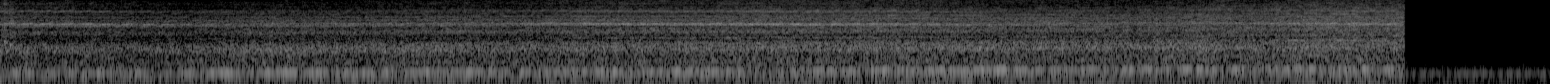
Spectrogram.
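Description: A passing train rumbles loudly as it pulls away.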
